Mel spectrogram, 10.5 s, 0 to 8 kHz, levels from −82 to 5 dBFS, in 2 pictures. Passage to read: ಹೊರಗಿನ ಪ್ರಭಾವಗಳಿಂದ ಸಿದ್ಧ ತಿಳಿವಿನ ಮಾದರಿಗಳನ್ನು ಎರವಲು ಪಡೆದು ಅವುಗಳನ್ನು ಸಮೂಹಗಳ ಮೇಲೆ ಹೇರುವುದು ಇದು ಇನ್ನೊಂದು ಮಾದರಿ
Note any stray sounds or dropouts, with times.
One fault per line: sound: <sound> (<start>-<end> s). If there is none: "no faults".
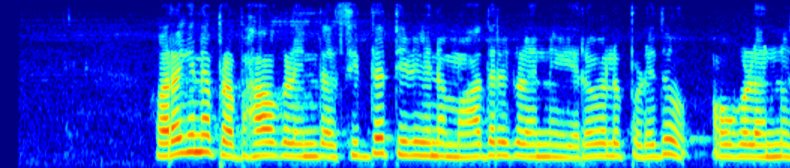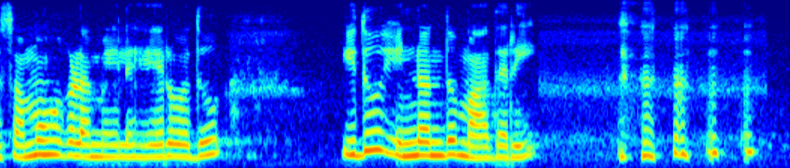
sound: laugh (9.4-10.3 s)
